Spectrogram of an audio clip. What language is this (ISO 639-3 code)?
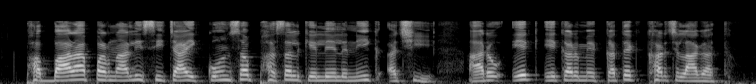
mai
